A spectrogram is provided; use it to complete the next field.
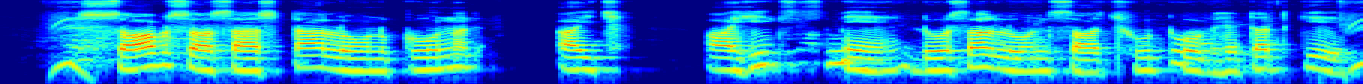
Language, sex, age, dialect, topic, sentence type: Maithili, male, 18-24, Southern/Standard, banking, question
